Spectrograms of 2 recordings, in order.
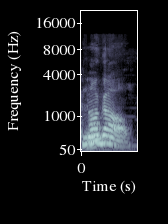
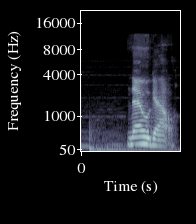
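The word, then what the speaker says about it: Naugal: no it's n-a-u-g-a-l oh no goal or no no gal however you want to pronounce it that's how you spell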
